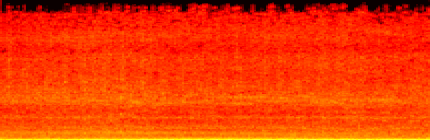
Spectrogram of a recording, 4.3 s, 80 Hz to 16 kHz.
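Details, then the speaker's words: Chevy 350 V8 after lifter adjustment (binders not yet tightened, some smoke): deep steady idle, even low rumble with no ticking heard; normal idle. "But bro, you don't really hear the ticking like that."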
